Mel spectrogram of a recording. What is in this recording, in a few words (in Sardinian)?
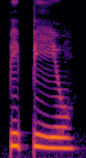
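"pipiu", female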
